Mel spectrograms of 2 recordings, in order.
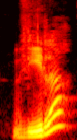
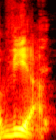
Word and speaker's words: Via: joined today by, and it's Vila. Did I say it right? I said it wrong, right? No, Via. It's Via. Yes, I wanted to add extra L.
